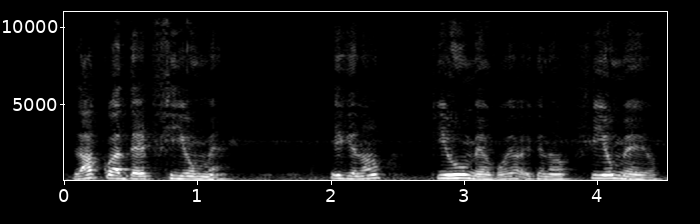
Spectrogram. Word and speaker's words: fiume: 푸신푸신한 거 l'acqua del fiume 이게는 fiume고요. 이게는 fiume예요. p와 f 발음 차이가 나죠.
